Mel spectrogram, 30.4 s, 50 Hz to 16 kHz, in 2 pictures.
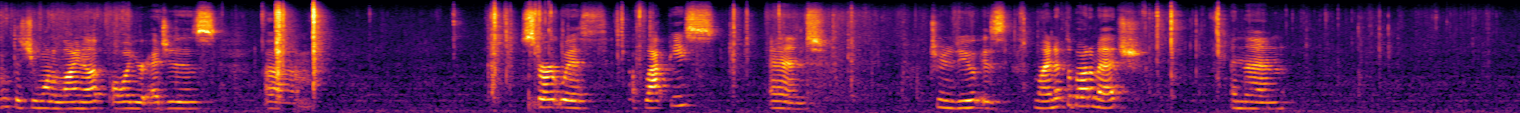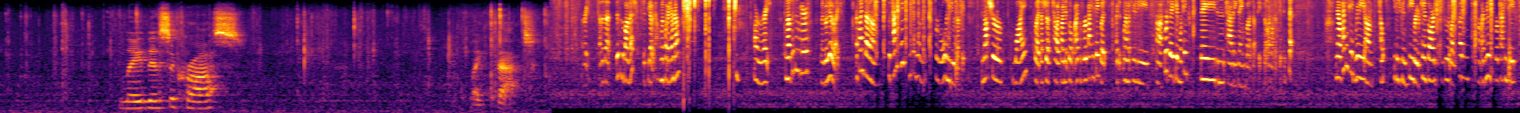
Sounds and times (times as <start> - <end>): Speech: 0.0 - 3.2, 5.2 - 8.3, 9.3 - 11.5, 12.3 - 12.9, 16.4 - 17.7, 19.9 - 20.7
Inside, small room: 0.0 - 30.4.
